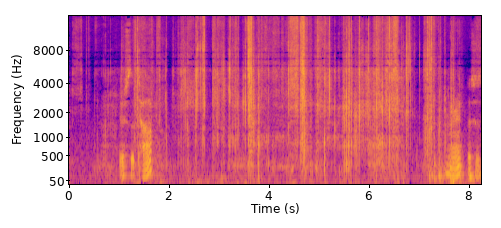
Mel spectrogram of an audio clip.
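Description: A foil wrapper crinkles and tears as hands rip it open.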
